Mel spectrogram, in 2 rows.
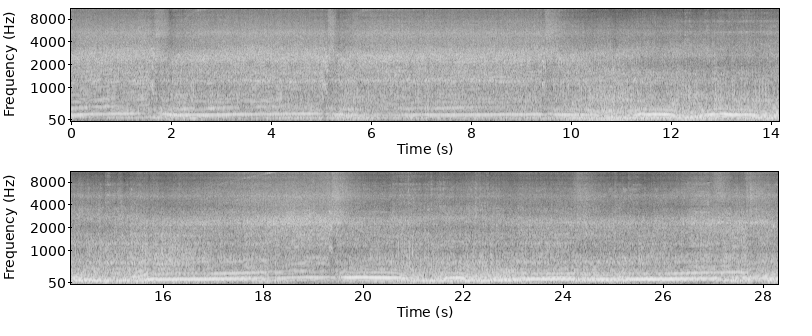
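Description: Turbocharged 2.5-litre flat-four of a 2002 Subaru WRX STI (EJ252 with a GT35R turbo) running hard on a circuit lap, heard from inside the car. The engine note holds steady for long stretches and dips sharply and climbs back several times.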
